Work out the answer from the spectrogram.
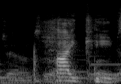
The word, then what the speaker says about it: Hakim: Hakim Jones. Yeah. Hakim. Yep. Spell that for us.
